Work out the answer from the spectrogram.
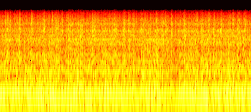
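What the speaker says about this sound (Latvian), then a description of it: "Šitās motors prieks strādāt, prieks klausīties." An engine fitted with an extra carburettor neck idles smoothly and evenly, a steady low rumble heard up close and alone.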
